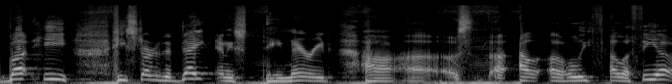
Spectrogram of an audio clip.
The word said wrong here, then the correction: Athaliah: or Athaliah. That's how you pronounce her name.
